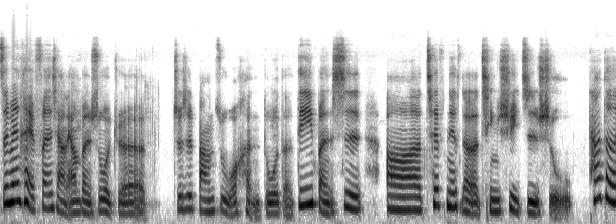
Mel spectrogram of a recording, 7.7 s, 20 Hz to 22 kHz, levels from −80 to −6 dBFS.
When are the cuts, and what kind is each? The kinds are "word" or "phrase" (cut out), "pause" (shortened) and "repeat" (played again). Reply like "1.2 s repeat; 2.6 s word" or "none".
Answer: 5.7 s word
